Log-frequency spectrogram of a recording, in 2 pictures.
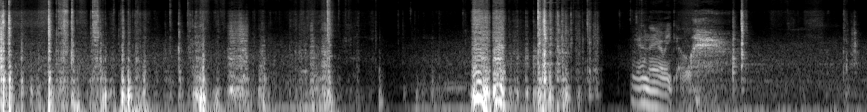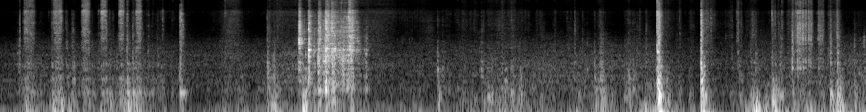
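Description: Plastic centre dash trim and the screws behind it being worked loose by hand. Irregular clicks, knocks and rattles of trim and hand tools, with a few louder knocks scattered through.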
